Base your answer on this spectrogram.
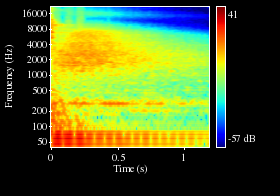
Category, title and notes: Instrument samples > Percussion
I use this abbreviated/shortened version. It doesn't sound weird with music. It's useful.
